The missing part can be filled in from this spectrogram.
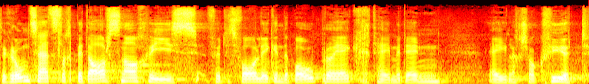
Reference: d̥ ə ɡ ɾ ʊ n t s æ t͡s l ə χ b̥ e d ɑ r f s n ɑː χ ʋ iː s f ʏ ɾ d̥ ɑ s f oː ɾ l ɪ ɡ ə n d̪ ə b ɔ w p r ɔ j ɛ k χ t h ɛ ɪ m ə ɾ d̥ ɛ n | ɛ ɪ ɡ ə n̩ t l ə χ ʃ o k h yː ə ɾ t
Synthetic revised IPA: d̥ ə ɡ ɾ ʊ n t s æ t͡s l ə χ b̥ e d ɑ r f s n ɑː χ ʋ iː s f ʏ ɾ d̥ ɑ s f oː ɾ l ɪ ɡ ə n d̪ ə b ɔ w p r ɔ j ɛ k χ t h ɛ ɪ m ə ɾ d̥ ɛ n | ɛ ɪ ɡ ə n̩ t l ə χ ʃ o k f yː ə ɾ t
